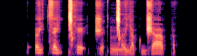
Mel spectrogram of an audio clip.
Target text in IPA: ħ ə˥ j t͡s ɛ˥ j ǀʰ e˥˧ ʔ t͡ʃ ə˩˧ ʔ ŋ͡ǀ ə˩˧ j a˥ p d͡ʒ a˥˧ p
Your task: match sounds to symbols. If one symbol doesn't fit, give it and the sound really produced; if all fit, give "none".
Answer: ħ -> ʔ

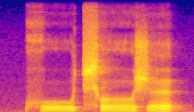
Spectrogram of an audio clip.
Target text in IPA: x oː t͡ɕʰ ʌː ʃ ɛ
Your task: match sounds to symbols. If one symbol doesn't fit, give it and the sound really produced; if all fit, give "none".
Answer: none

